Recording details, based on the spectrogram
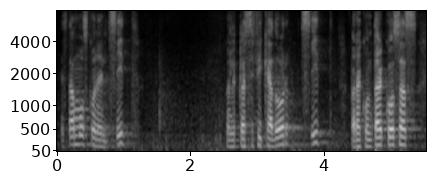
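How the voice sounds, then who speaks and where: A man teaching a language lesson, explaining slowly and patiently and repeating each word so the learner can follow. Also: fairly high pitch.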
